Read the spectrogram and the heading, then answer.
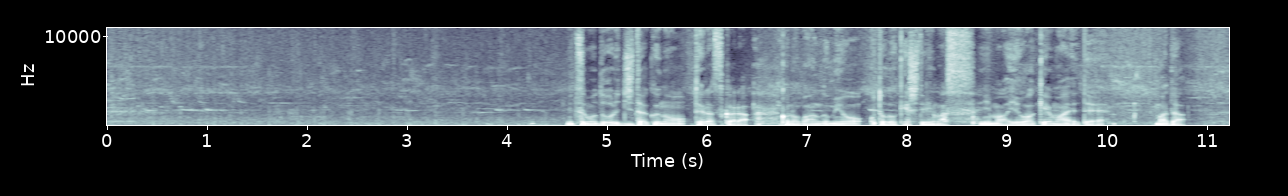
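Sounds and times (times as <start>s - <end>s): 
steady rain in a lakeside forest in New Zealand: 0.0s - 11.2s
thin high wild bird calls in a lakeside forest in New Zealand: 0.0s - 11.2s
speech: 4.6s - 11.0s.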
